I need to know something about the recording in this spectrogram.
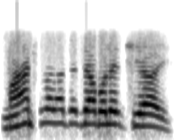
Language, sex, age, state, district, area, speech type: Maithili, male, 18-30, Bihar, Muzaffarpur, rural, conversation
